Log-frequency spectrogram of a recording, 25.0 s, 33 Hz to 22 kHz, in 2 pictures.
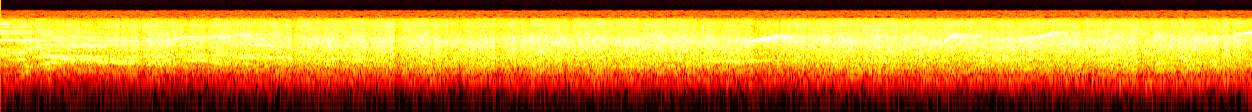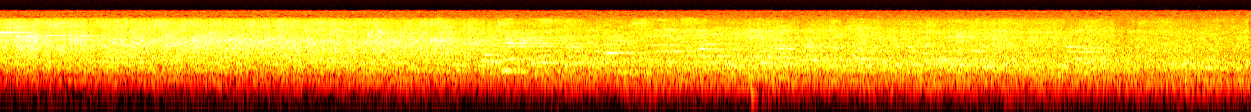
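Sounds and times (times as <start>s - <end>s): crowd applauding: 0.0s - 18.6s.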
